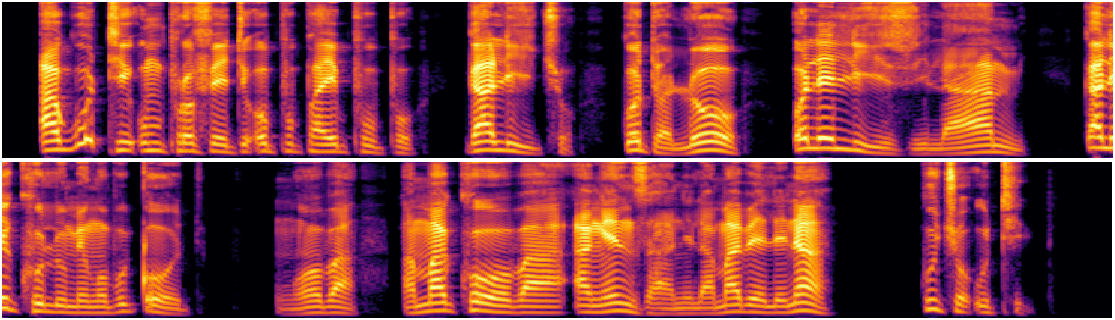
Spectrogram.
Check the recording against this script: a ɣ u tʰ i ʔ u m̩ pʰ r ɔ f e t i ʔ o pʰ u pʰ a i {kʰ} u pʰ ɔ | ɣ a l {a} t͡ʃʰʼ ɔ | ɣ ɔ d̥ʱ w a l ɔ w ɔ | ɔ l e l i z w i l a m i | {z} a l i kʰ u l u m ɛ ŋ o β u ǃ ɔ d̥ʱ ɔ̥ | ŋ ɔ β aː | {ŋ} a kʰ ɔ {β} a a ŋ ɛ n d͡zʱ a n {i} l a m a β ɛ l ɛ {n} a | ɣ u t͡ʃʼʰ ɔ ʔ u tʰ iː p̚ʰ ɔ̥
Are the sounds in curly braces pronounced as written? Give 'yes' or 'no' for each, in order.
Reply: no, no, no, no, yes, yes, yes

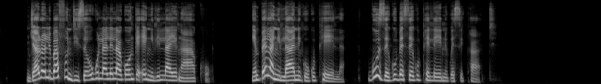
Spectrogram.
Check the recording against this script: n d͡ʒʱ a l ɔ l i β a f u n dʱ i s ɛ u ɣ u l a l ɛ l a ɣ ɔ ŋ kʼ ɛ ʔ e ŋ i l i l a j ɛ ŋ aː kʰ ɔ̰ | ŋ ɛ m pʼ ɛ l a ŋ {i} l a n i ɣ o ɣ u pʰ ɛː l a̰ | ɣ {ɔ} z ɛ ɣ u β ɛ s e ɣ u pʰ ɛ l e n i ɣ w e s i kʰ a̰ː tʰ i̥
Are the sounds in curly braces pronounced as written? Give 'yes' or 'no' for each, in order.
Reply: yes, no

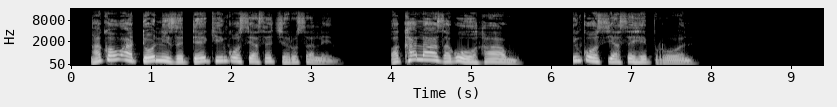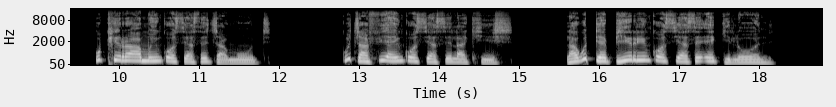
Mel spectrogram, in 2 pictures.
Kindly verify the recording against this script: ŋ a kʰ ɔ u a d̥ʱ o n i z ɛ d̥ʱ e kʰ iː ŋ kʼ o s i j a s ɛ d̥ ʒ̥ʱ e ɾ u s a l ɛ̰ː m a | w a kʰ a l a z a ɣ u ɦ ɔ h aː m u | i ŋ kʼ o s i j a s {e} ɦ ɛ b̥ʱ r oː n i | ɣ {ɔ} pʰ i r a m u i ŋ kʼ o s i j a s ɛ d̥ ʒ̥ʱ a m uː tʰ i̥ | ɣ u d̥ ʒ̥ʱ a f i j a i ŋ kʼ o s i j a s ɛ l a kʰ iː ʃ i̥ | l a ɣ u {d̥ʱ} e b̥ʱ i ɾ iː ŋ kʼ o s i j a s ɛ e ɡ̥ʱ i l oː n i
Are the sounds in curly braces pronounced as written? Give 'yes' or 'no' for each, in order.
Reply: no, no, yes

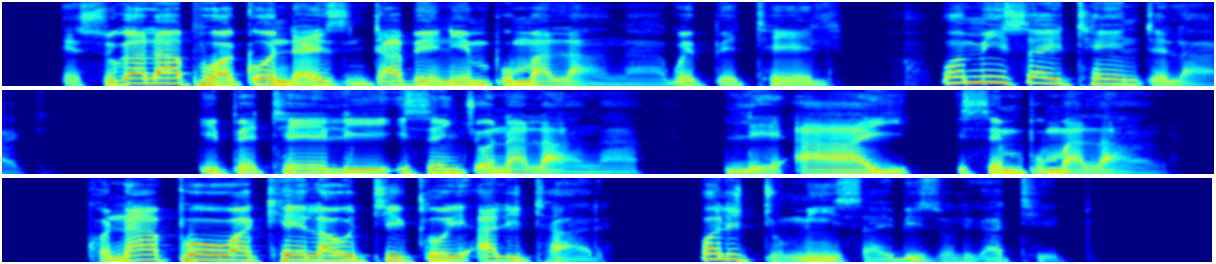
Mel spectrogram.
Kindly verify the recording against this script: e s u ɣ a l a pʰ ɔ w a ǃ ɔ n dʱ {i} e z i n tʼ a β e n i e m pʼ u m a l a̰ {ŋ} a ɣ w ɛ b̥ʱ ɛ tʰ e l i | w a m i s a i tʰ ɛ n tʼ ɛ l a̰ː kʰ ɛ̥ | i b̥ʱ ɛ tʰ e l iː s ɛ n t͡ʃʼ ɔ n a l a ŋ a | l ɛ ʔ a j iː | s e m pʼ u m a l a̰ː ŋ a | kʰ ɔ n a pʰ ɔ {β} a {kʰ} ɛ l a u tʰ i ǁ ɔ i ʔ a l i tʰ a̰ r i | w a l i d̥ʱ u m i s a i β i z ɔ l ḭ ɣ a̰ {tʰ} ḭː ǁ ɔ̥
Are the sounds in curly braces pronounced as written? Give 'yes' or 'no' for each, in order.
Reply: no, yes, no, yes, yes

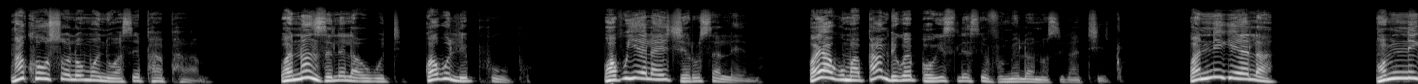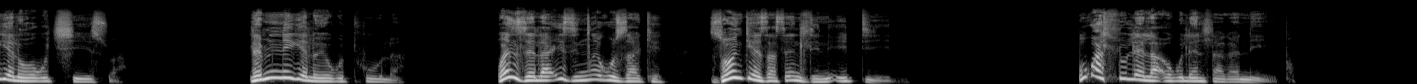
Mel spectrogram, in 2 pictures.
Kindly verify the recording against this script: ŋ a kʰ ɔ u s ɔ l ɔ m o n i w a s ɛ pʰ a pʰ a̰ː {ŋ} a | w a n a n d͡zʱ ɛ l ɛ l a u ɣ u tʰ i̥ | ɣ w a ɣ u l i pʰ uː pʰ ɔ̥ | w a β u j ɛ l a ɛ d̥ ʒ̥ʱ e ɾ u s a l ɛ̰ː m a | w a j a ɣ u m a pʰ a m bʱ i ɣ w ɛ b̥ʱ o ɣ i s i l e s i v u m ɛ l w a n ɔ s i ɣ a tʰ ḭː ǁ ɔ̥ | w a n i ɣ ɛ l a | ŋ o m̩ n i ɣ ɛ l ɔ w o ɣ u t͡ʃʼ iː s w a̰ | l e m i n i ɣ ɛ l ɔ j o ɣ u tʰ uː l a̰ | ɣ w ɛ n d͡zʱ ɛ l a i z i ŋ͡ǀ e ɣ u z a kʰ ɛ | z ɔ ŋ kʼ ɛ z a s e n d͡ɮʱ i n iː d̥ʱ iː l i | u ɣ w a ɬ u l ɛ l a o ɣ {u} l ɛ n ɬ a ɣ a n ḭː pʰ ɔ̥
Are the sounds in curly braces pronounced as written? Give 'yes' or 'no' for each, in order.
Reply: no, yes

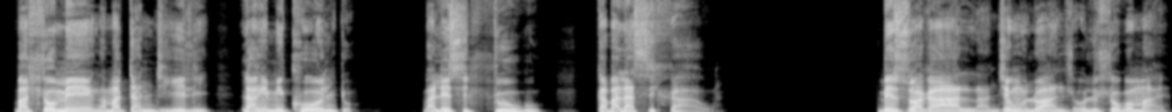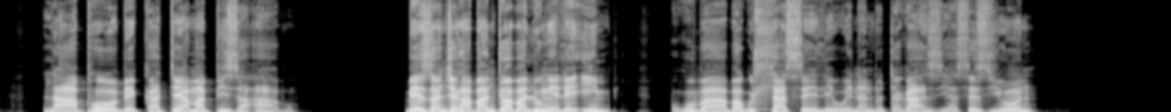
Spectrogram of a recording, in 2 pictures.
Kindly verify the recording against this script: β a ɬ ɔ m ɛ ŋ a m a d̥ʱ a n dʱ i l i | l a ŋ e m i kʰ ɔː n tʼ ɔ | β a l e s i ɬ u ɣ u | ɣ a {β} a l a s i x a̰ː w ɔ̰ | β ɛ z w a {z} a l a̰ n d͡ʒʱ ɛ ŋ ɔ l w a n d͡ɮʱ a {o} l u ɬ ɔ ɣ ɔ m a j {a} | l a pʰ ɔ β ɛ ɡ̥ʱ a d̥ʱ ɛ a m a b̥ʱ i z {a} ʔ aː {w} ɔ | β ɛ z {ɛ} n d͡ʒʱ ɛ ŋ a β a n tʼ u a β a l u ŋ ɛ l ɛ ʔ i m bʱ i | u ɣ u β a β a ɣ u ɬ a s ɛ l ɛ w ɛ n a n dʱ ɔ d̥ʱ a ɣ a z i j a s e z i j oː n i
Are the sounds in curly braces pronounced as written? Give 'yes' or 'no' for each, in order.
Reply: yes, no, yes, yes, yes, no, no

